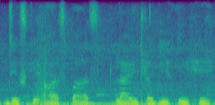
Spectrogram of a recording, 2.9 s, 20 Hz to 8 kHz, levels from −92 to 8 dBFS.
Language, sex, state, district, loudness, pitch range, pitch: Hindi, female, Madhya Pradesh, Bhopal, -14 LUFS, 180-195 Hz, 190 Hz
